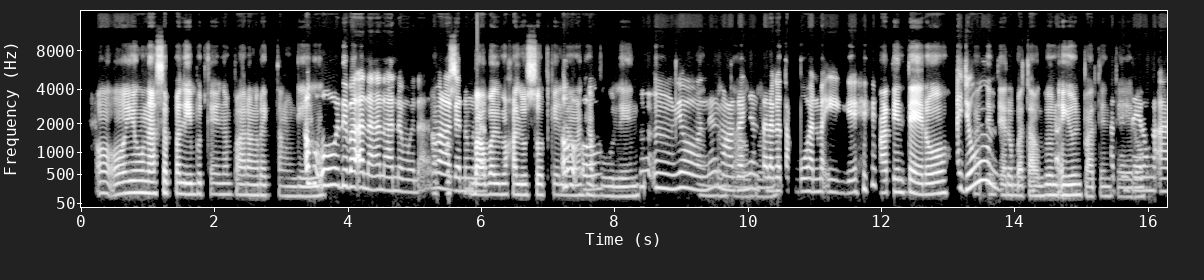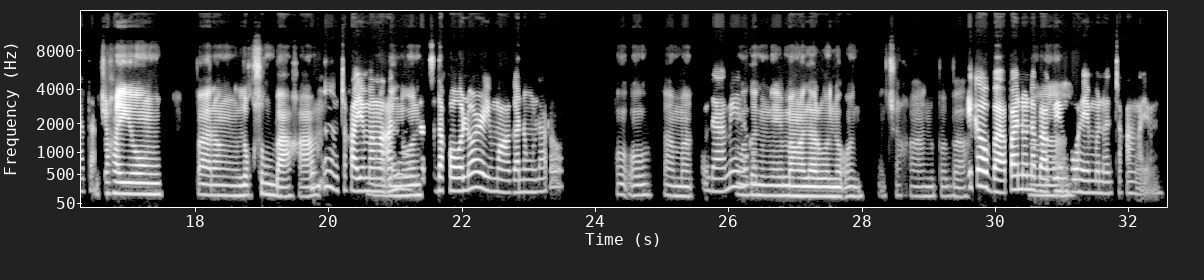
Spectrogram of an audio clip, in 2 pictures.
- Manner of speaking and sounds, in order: tapping; chuckle
- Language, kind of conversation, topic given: Filipino, unstructured, Ano ang pinakaunang alaala mo noong bata ka pa?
